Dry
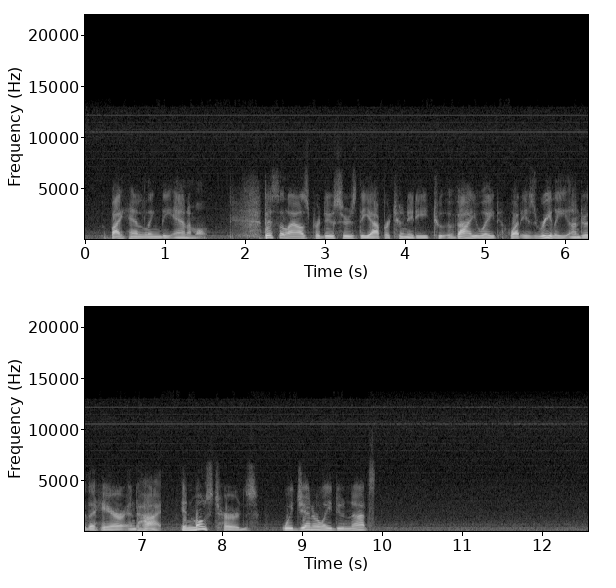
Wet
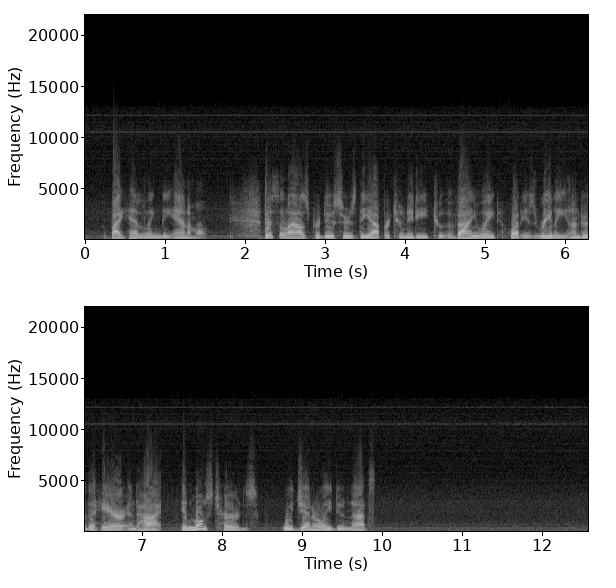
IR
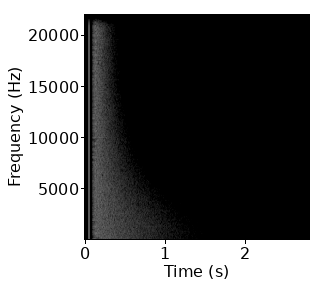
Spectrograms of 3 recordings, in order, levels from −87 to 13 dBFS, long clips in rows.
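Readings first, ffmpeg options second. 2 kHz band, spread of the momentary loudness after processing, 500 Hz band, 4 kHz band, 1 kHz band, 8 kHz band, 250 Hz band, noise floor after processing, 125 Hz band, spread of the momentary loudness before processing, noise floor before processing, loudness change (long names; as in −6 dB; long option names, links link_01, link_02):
+1.0 dB, 7 LU, −3.5 dB, +2.0 dB, −2.5 dB, can't be measured, −3.5 dB, −52 dBFS, −3.0 dB, 7 LU, −49 dBFS, −3.0 dB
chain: -af "equalizer=frequency=2700:width=0.84:gain=7,aeval=exprs='0.944*(cos(1*acos(clip(val(0)/0.944,-1,1)))-cos(1*PI/2))+0.0596*(cos(8*acos(clip(val(0)/0.944,-1,1)))-cos(8*PI/2))':channel_layout=same,volume=-4dB"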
